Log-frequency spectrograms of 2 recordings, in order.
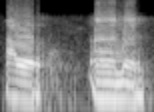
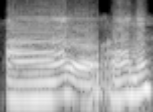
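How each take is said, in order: First: The first vowel is kept short. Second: The first vowel is drawn out long. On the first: It simply means now. "dibaca pendek ya" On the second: It asks whether it is now. "jadi membacanya panjang ya"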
